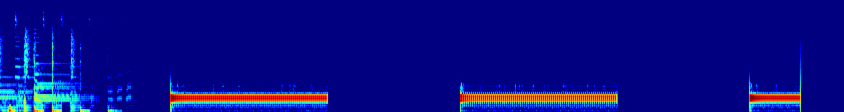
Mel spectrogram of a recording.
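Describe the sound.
Touch-tone telephone dialing, a quick run of key tones, followed by three long, steady ringback tones separated by silent pauses, the last one cut short. Nobody answers.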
